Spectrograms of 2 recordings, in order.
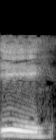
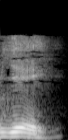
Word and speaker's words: Yi: you come yeah man with e it just looks like it should be ye and if it's spelled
